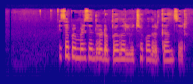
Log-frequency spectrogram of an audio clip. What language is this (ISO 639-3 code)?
spa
